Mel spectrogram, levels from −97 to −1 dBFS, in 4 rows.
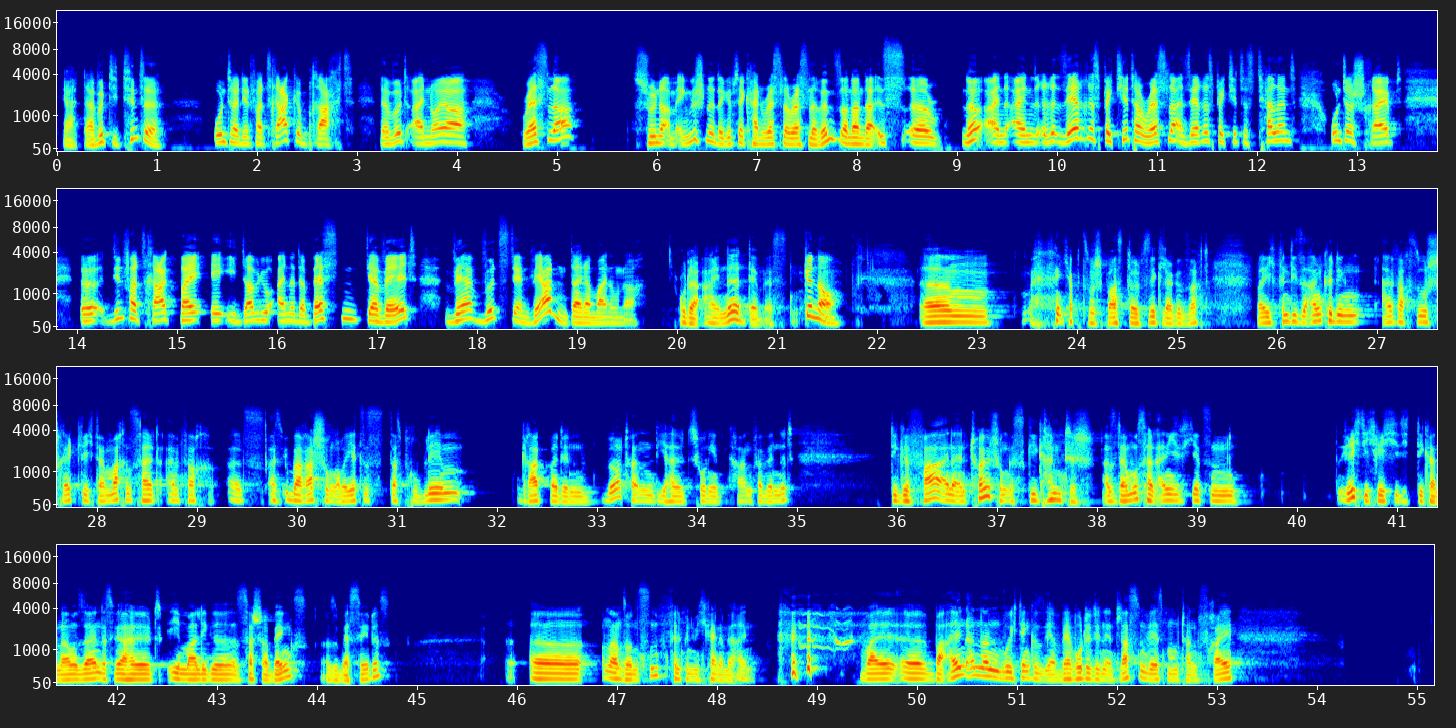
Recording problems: muffled; very; fading above 3.5 kHz

